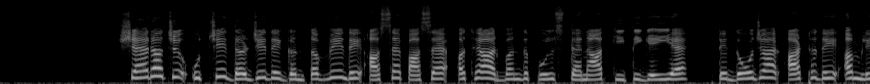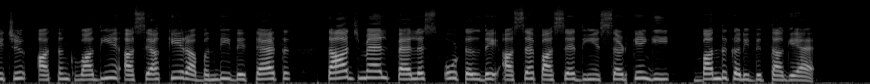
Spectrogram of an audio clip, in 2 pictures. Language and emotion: Dogri, neutral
